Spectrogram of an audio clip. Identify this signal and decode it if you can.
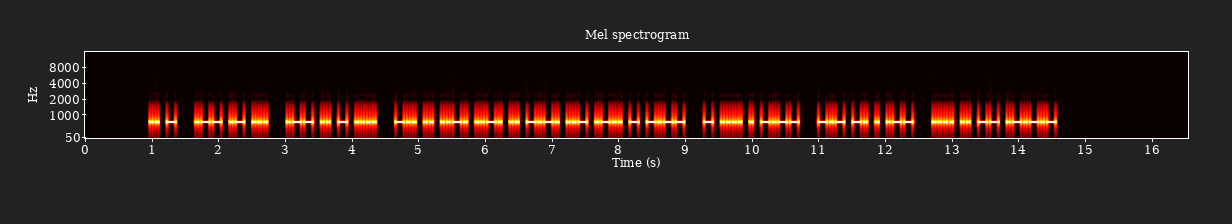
Morse code, heard as a keyed tone, about 28 wpm, 700 Hz. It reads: IT WAS WITH DIFFICULTY THEY KNEW HIM.
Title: Sentences from Top 1500 Words 28wpm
